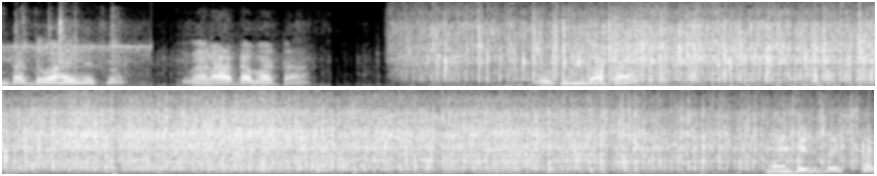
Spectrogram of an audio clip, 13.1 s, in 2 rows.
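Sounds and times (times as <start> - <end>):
paste sizzling in hot oil: 2.9 - 13.0.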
